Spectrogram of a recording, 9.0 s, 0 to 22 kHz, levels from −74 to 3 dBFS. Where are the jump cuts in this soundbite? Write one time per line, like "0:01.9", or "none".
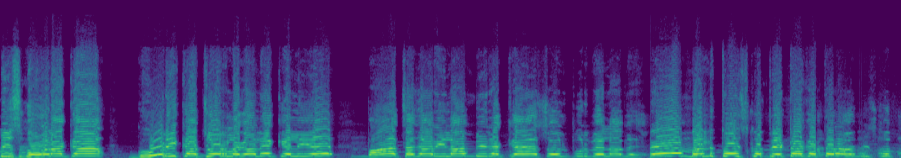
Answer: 0:06.5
